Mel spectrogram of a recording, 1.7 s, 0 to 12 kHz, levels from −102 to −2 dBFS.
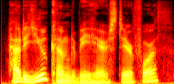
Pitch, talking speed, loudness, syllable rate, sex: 110 Hz, 275 wpm, -18 LUFS, 6.6 syllables/s, male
